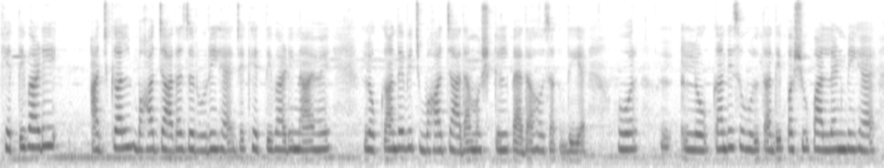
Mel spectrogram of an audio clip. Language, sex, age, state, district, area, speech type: Punjabi, female, 18-30, Punjab, Rupnagar, urban, spontaneous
